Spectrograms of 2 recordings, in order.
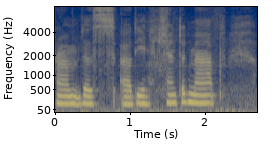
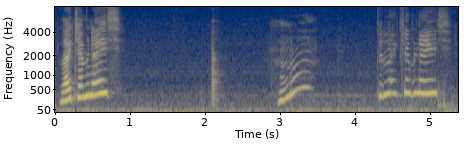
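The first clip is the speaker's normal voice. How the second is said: much higher, sing-song cat talk; 13 semitones higher than usual. Real, not acted. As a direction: coo up high at the cat.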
